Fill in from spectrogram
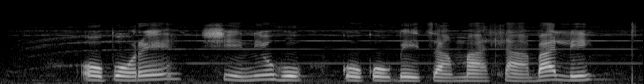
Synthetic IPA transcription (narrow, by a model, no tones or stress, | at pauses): ɔpʼɔɾe | ʃɪnɪɦʊ | kʼʊkʼobet͡sʼamaɬabalɪ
